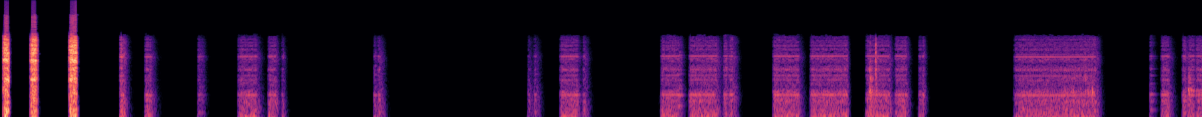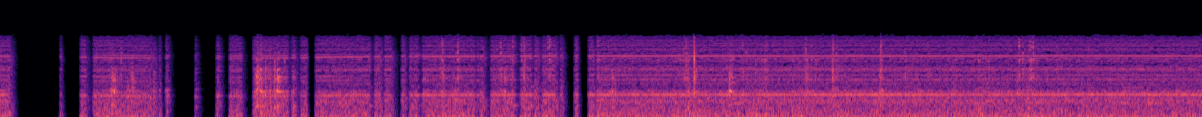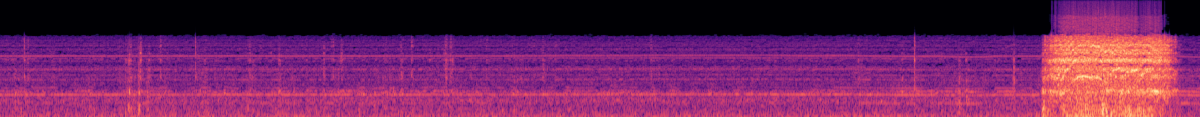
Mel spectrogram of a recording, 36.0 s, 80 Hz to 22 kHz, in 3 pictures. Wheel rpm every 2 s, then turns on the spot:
0, 0, 0, 0, 0, 0, 0, 0, 0, 0, 0, 0, 0, 0, 0, 0, 0, 0.
none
